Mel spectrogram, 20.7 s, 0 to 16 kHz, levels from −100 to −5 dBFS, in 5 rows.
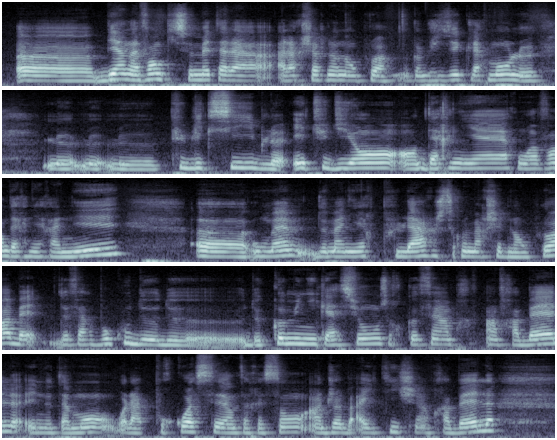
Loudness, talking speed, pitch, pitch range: -29 LUFS, 190 wpm, 180 Hz, 170-195 Hz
